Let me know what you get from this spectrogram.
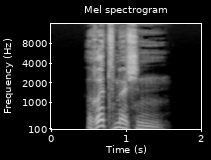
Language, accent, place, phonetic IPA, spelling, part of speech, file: German, Germany, Berlin, [ˈʁʏtmɪʃn̩], rhythmischen, adjective, De-rhythmischen.ogg
- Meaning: inflection of rhythmisch: 1. strong genitive masculine/neuter singular 2. weak/mixed genitive/dative all-gender singular 3. strong/weak/mixed accusative masculine singular 4. strong dative plural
